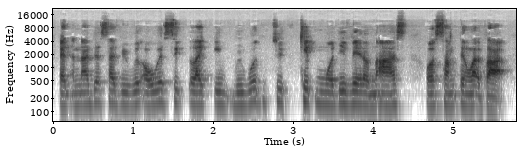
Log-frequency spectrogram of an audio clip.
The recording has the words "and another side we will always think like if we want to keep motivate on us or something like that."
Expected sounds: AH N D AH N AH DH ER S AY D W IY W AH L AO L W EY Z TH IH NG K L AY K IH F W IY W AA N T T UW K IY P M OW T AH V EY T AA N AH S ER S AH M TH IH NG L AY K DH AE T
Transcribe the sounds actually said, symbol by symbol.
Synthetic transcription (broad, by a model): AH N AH N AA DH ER S AY D W IY W AH L AO L W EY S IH K L AY K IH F W IY W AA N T T UW K IY P M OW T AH V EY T AA N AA S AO S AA M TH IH NG L AY K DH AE T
